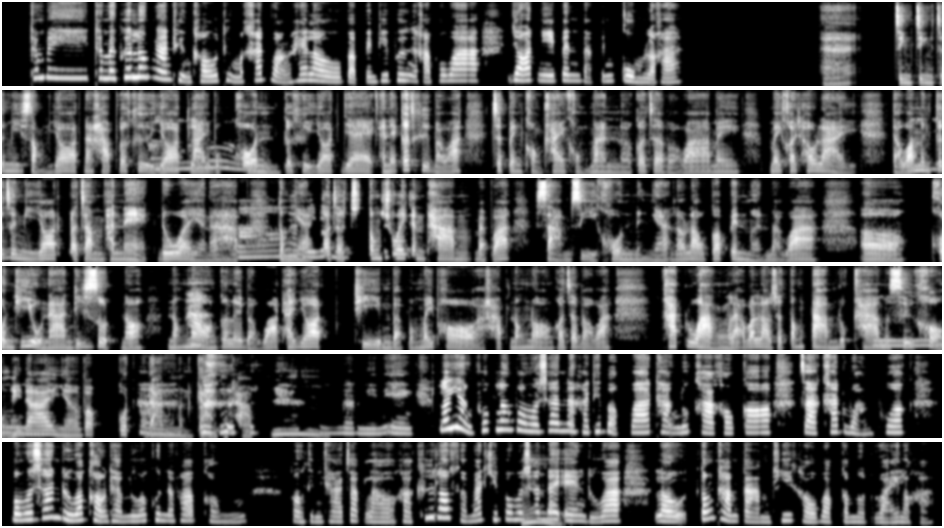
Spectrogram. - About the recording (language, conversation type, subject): Thai, podcast, คุณรับมือกับความคาดหวังจากคนอื่นอย่างไร?
- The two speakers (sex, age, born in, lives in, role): female, 40-44, Thailand, Malta, host; male, 35-39, Thailand, Thailand, guest
- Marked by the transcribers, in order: chuckle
